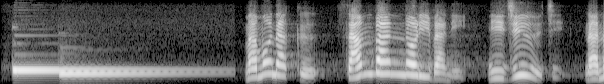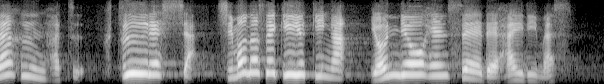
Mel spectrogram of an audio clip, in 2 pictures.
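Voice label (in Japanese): 3番のりば予告放送, 女声; 行橋; 普通 下関行き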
